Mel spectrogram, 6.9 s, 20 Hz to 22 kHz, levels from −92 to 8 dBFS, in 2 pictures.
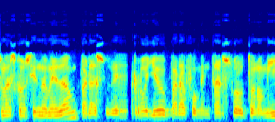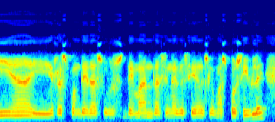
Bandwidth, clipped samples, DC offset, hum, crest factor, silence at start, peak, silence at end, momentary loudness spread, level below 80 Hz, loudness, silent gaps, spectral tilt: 6.6 kHz; under 0.1%; under 0.1%; none; 16 dB; 0 s; -2 dBFS; 0 s; 6 LU; -68 dBFS; -18 LUFS; none; -4.5 dB/octave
